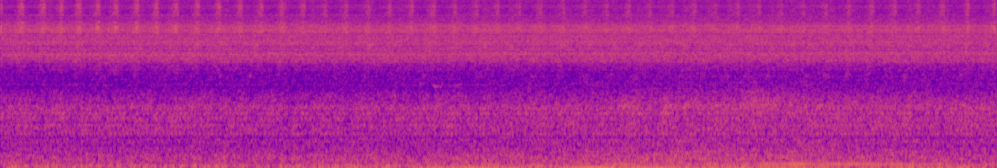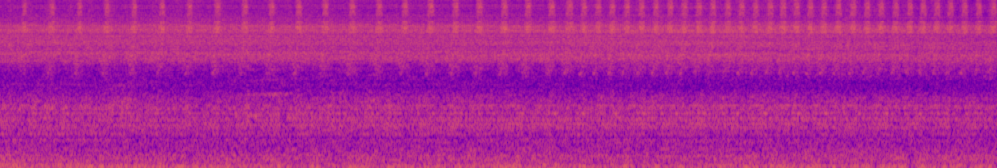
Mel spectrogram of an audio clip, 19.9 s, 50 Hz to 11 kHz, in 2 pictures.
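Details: Recorded 16 June 2013 with a Nokia Lumia 820 at a fourth-floor home in Zhongli City: bear cicada singing amid red-veined cicadas, an unbroken high pulsing buzz, with a brief low droning tone rising and fading partway through.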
